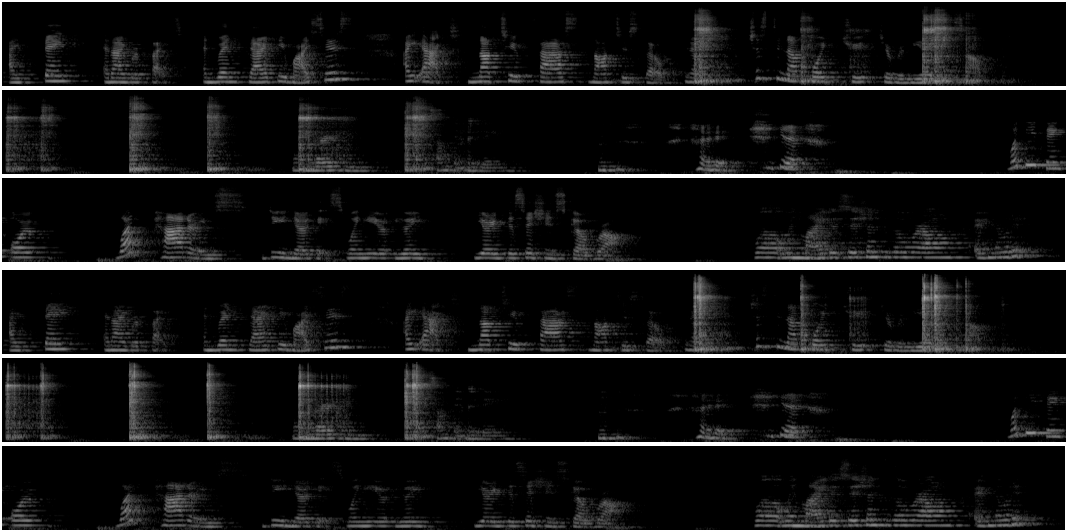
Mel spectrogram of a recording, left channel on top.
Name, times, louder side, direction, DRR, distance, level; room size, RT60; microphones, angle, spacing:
voice 1, 0.1-0.7 1.0-1.6 2.0-9.8 17.3-19.1 20.7-21.6 22.4-25.5 26.0-27.6, left 2 dB, 60° left, 6 dB, 1.3 m, -44 dB
sound 1, 6.1-6.4 6.9-7.6 8.0-8.6 9.2-10.0 10.7-11.2 11.9-12.2 12.7-13.1 13.6-14.1 14.7-14.9, right 8 dB, 65° right, 1.4 m, -31 dB
voice 2, 13.5-14.3 14.9-15.7 16.6-16.9 28.8-31.4, right 1 dB, 5° right, -4 dB, 1.7 m, -43 dB
15.5 x 5.5 x 5.8 m, 0.88 s
head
